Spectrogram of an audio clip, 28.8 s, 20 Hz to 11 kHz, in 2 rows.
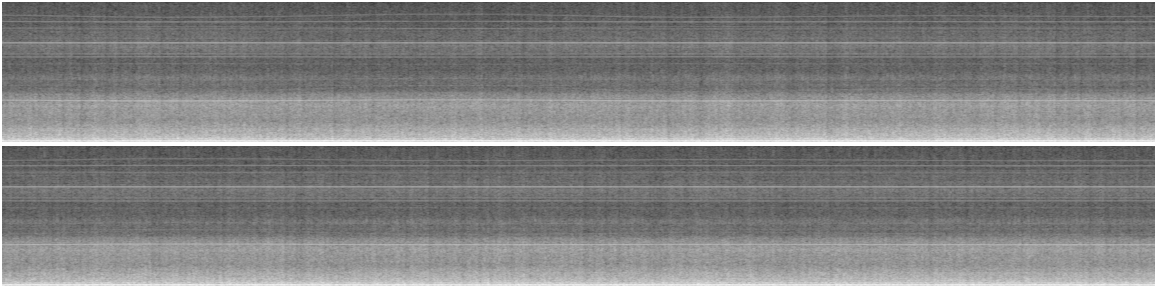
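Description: E-flite Park 480 electric motor and propeller of a HobbyZone Super Cub RC plane, heard through a camera mounted on the plane: a steady drone at constant throttle with a thin high whine over a broad rush of noise.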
